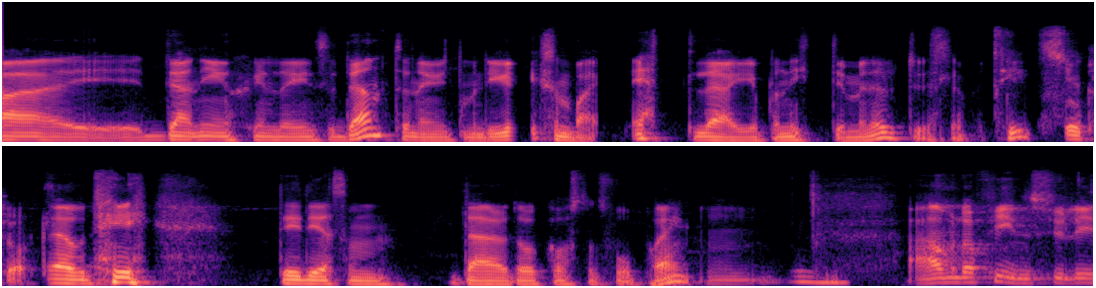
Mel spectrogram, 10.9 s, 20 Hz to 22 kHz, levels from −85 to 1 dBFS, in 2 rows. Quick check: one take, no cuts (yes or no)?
no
